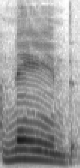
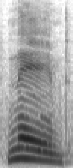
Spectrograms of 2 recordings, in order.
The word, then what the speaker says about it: named: have a dog name ไม่ มี name เ นะ คะ name เติม ed ออก เสียง ว่า named named อ่า นะ คะ Yeah I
